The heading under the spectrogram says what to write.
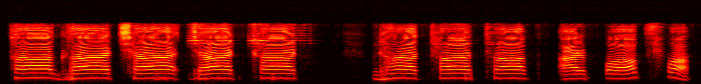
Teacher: প্রতিটি বর্গের দ্বিতীয় ও চতুর্থ বর্ণের উচ্চারণে নিঃশ্বাসযুক্ত হয় বলে এই বর্ণগুলিকে মহাপ্রাণ বর্ণ বলে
